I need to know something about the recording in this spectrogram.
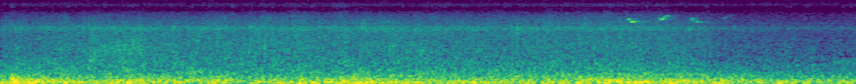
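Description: Wind buffeting the microphone: a steady low rumble with a hiss above it. A few faint high chirps come near the end.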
